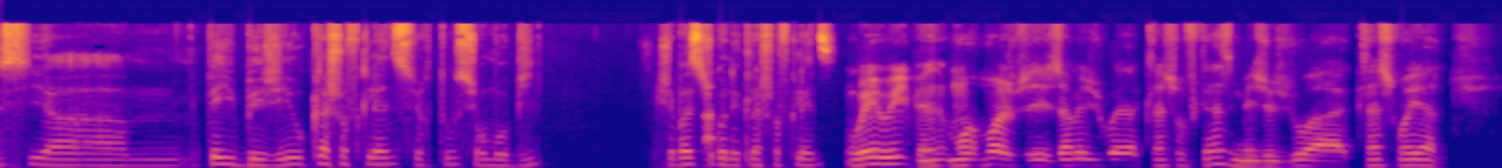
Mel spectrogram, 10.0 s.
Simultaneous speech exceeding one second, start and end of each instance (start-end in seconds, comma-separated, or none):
none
